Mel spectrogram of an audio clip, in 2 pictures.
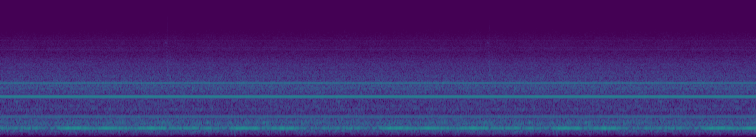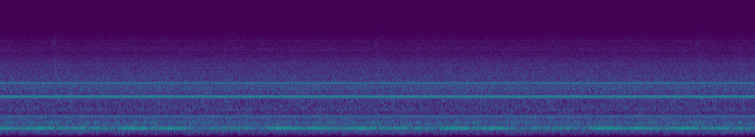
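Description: A high steady whine rings over the train's hum.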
